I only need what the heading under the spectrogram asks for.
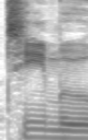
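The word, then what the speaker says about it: Temu: Timu, as you wrote it, Timu, not Timu the way you think it's spelled, but Timu like the what do you call it, like online website.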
